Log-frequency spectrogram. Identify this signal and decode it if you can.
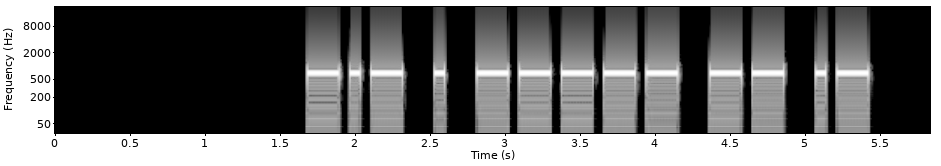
Morse code, heard as a keyed tone, about 17 wpm, 700 Hz. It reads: KE0MA
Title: USA Call Signs - 5 Characters - Repeated 3x - 17wpm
